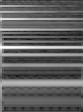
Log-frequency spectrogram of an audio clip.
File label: m voice; Amiga Soundtracker Sample Packs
